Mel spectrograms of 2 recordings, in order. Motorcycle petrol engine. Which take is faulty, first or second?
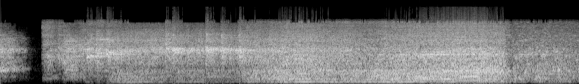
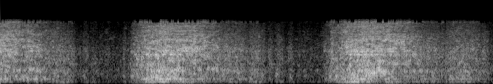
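first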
